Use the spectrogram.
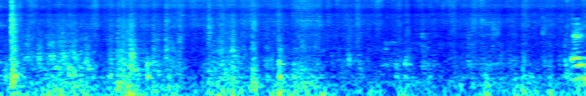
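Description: Racing homer pigeons cooing in their loft, soft low coos under a constant rustling background with faint movement noise, fairly quiet.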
